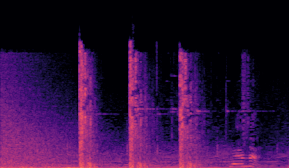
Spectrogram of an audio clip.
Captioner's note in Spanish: Disparos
